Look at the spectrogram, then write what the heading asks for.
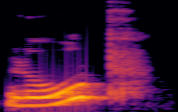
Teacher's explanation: im Wort Lob wird b als p ausgesprochen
